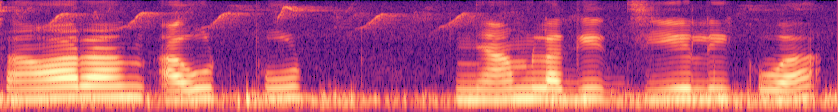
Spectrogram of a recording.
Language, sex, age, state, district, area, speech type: Santali, female, 30-45, West Bengal, Bankura, rural, spontaneous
